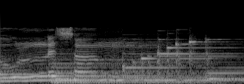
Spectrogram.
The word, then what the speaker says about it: listen: you'll never hear you will see it glisten but no matter how you listen you'll never hear that silent t not even in a whistle not even in a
